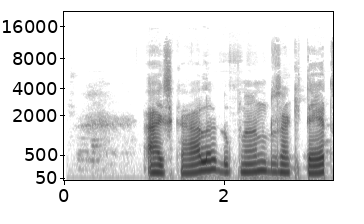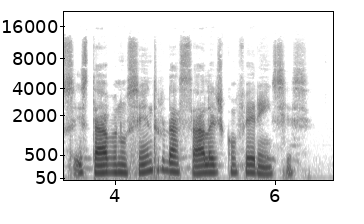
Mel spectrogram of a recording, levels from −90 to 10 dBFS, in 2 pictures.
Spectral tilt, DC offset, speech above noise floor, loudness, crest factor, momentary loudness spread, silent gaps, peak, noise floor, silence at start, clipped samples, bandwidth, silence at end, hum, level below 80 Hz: -7.5 dB/octave; under 0.1%; 36 dB; -19 LUFS; 16 dB; 9 LU; none; -2 dBFS; -54 dBFS; 1 s; under 0.1%; 12 kHz; 0.4 s; none; -50 dBFS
